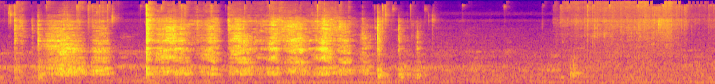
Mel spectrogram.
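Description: Dabeli filling frying in ghee in a pan, stirred with a spoon in quick scraping strokes and a soft sizzle for a few seconds, then fading to a quieter hiss with an occasional clink near the end.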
